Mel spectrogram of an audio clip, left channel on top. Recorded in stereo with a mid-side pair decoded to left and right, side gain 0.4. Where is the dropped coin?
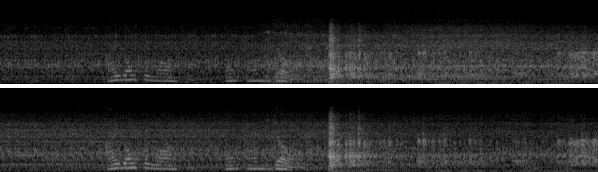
20° right, 3.5 m.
